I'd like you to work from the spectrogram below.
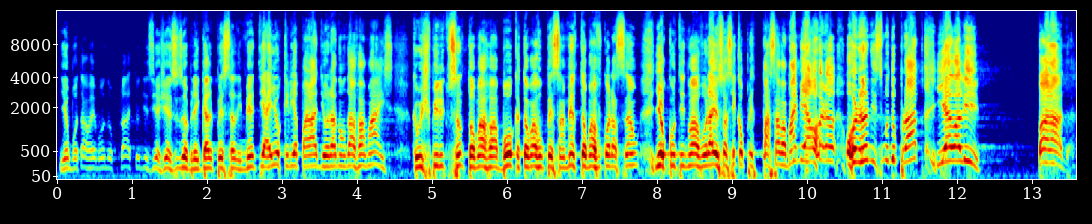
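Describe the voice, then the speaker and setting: High-voiced Brazilian pastor preaching. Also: male voice, steady tone, very fast, big-room sound. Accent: Brazilian Portuguese. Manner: storytelling testimony with preaching exclamations. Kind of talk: sermon. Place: large church temple. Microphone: live stream church microphone.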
